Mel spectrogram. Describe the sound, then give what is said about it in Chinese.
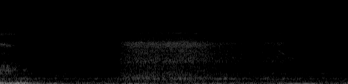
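A slow, deep breath drawn in during a guided breathing exercise, a soft airy inhalation lasting about two seconds, faint and alone. “接下来请跟着我一起做深呼吸，吸气，”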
